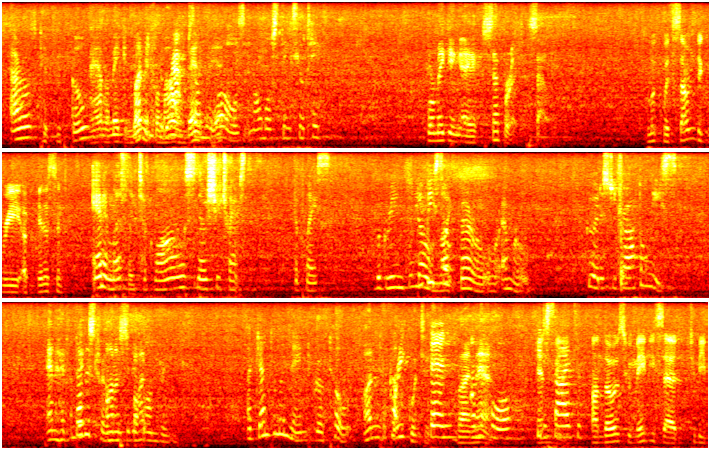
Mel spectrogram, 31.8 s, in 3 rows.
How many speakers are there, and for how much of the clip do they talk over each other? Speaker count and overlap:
6, about 23%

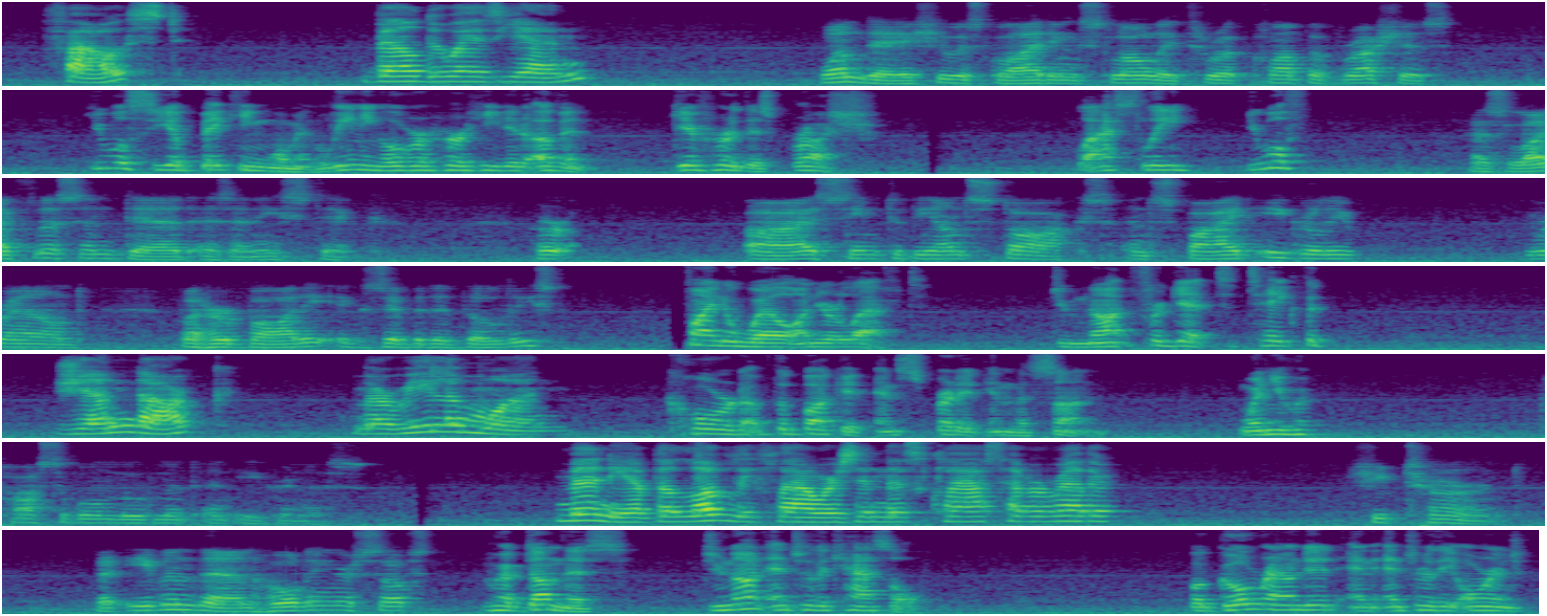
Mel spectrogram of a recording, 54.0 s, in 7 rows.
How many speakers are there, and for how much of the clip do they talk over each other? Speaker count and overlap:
3, no overlap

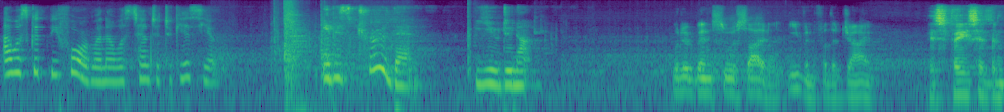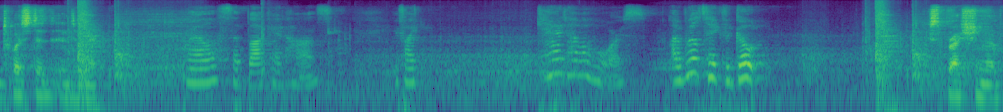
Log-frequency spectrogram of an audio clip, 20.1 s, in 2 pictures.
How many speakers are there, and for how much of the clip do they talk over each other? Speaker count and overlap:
5, no overlap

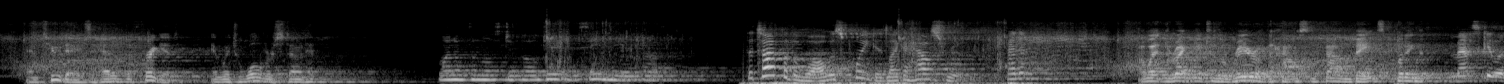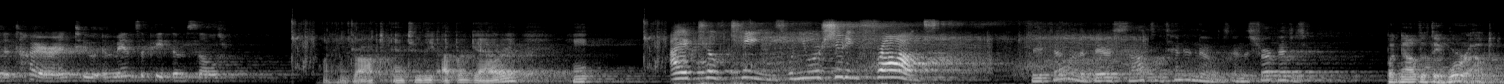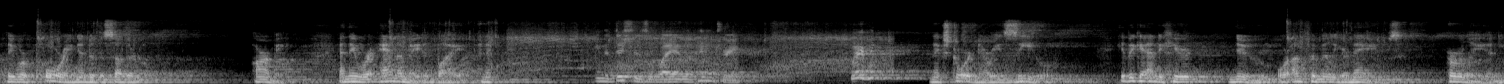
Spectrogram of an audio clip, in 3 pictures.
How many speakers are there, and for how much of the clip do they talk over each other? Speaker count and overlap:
9, no overlap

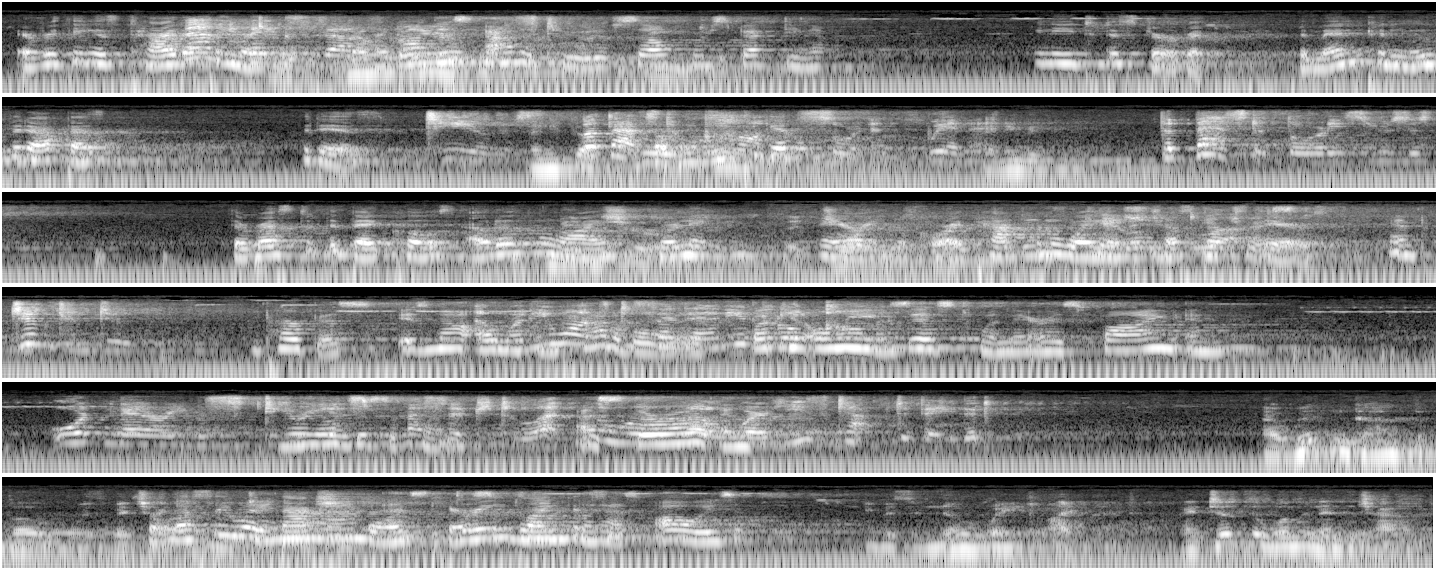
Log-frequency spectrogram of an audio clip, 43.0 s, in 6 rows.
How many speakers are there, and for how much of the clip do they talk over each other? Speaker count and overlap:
4, about 40%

